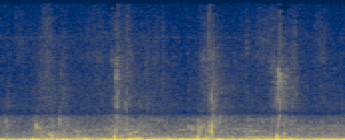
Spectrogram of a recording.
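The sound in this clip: Footsteps walk along a street in Sweden, with soles crunching on stones. A few steady, evenly spaced steps sound over constant background noise.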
